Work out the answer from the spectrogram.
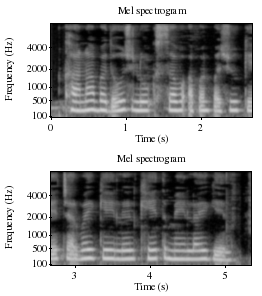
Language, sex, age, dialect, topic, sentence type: Maithili, female, 56-60, Southern/Standard, agriculture, statement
